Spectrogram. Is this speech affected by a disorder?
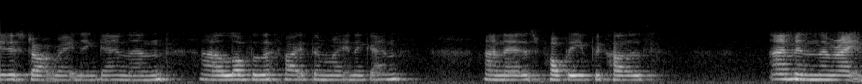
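Yes: motor neurone disease; onset in left hand.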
